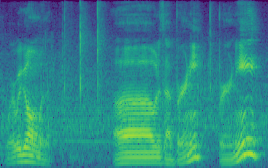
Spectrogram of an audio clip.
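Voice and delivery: usual speaking voice

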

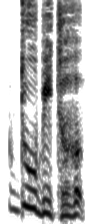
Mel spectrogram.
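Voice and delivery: bright high cheerful cut-in, firm underneath; cheerful but firm. A narrator's reading. Dumbledore cheerfully ending the teachers' argument, firm. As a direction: cheerfully close the topic. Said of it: "con voce allegra ma decisa".

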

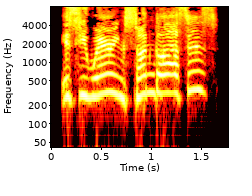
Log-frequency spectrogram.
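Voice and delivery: high, loud anxious question; high-pitched squirrel character shouting; shouting back up. A narrator's reading. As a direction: shout it up to the treetop. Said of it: "she shouted back up".

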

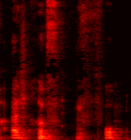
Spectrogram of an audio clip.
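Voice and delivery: breathy giggle over the words; can't keep a straight face; laughing through it. Real, not acted. Saying her pun to viewers, laughing. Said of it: "tried so hard to say it with a straight face".

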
